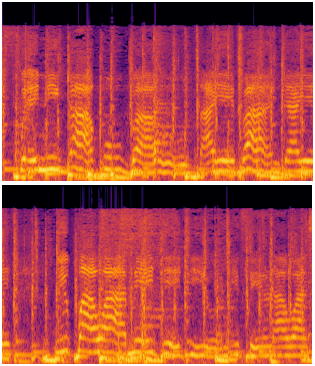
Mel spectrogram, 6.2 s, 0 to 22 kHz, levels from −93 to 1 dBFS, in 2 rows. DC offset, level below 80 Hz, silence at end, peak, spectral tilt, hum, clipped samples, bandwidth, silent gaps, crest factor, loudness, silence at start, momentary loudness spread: under 0.1%; -26 dBFS; 0 s; 0 dBFS; -4.5 dB/octave; none; under 0.1%; 13.5 kHz; none; 10 dB; -11 LUFS; 0 s; 5 LU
